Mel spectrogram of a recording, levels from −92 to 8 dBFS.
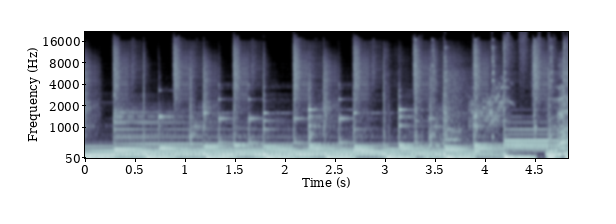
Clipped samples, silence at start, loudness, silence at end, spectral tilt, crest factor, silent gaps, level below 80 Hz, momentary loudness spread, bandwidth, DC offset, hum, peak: under 0.1%; 0 s; -13 LUFS; 0 s; -6 dB/octave; 12 dB; none; -18 dBFS; 2 LU; 18.5 kHz; under 0.1%; none; 0 dBFS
